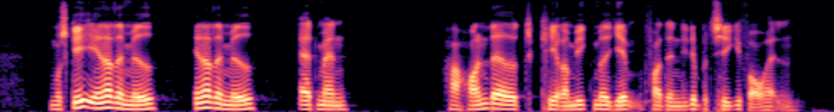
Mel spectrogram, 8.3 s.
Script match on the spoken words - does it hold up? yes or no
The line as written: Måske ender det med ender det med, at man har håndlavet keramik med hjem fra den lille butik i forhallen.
yes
